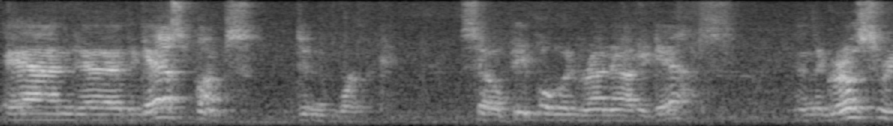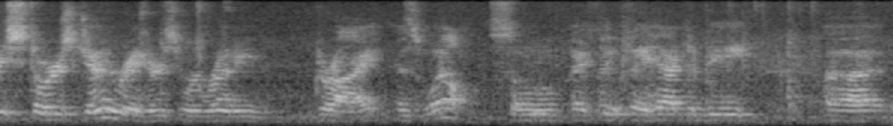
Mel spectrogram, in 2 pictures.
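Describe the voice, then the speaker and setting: Audible room echo and noticeable background noise surround a man with a fairly high pitch. He speaks at a fairly slow pace with ordinary pitch variation. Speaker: disaster preparedness volunteer presenter. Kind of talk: community presentation.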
